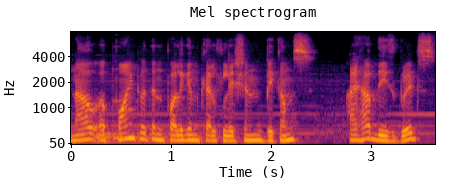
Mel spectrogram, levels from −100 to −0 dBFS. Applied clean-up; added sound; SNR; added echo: none; Ringtone + Bowed string instrument; 16 dB; none.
